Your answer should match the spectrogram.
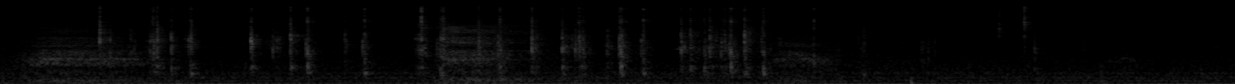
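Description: Faint computer keyboard typing: scattered quick keystroke clicks at an uneven pace, over a low steady hum.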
